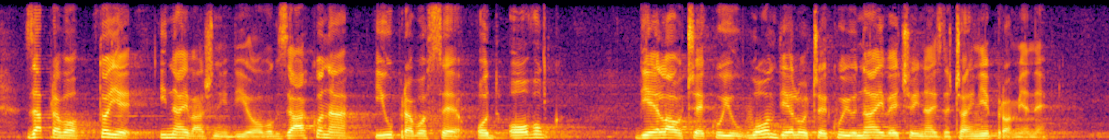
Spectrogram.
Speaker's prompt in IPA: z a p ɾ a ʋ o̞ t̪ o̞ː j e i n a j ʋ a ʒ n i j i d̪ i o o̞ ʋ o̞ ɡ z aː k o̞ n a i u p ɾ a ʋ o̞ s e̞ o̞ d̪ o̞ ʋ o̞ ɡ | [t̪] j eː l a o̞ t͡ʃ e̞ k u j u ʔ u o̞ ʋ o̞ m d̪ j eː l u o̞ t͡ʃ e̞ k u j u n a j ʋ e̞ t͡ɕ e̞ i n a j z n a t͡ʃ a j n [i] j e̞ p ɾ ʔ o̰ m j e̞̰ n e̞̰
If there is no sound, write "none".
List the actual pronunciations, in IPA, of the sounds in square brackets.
d̪, i

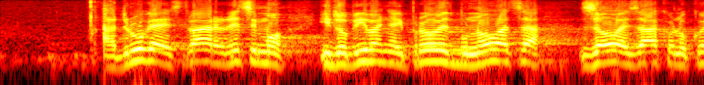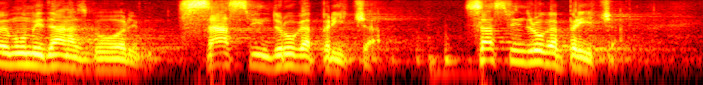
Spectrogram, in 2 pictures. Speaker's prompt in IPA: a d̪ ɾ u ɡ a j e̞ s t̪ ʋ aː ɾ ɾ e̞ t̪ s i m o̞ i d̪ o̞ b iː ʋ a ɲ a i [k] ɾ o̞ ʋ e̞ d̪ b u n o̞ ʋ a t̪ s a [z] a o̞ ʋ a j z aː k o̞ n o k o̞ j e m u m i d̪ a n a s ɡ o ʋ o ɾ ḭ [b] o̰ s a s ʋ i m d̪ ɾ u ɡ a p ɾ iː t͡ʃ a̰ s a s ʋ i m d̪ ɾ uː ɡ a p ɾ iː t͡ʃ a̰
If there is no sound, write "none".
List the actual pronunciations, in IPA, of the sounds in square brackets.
p, z, m

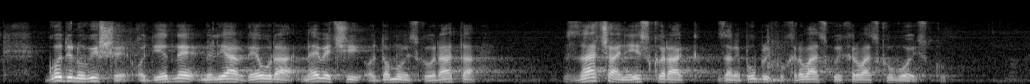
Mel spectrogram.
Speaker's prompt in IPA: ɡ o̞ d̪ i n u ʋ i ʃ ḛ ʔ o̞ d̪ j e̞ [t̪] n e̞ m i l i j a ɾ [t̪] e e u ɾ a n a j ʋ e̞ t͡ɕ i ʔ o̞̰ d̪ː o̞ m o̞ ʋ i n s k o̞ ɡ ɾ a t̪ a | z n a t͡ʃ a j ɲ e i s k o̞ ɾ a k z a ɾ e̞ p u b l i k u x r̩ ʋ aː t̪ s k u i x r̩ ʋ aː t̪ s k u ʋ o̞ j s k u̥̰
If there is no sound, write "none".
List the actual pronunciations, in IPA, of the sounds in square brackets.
d̪, d̪

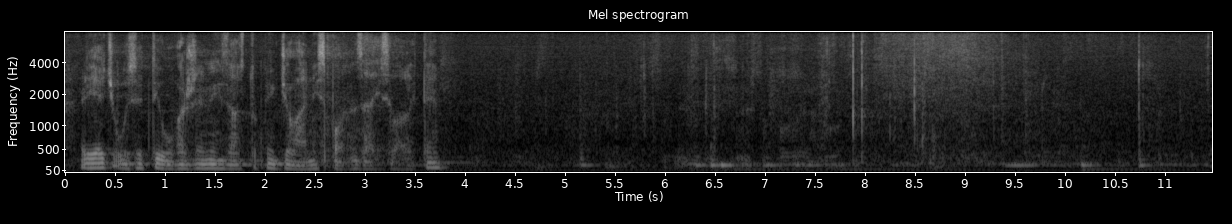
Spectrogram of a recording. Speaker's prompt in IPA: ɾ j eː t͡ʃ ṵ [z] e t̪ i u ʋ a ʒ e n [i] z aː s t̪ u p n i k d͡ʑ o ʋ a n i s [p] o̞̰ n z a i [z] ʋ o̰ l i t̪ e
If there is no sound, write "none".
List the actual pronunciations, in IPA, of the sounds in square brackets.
z, i, p, z

